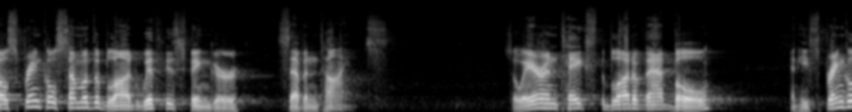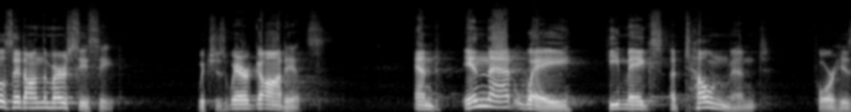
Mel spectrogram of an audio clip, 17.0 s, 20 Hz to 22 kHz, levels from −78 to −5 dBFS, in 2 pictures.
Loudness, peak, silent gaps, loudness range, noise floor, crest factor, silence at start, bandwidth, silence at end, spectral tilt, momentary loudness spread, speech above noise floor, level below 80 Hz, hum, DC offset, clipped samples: -19 LUFS; 0 dBFS; none; 5 LU; -63 dBFS; 20 dB; 0 s; 16 kHz; 0 s; -5 dB/octave; 14 LU; 43 dB; -66 dBFS; none; under 0.1%; under 0.1%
